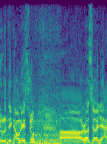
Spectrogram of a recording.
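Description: People talking inside a moving vehicle, with one longer, drawn-out voiced sound about halfway through, over the steady low running noise of the vehicle.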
